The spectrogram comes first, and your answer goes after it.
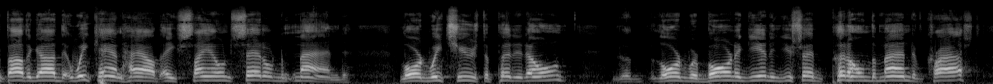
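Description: An informal sermon with personal stories and prayer comes from a high-pitched Southern US man in his fifties. Conversational and folksy, he keeps exclaiming praise and swings emphatically between quiet asides and loud statements.

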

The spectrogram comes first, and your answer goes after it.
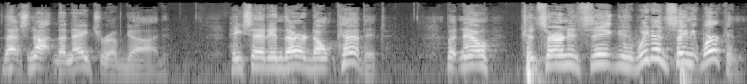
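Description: A man's voice: sits high, very animated, unhurried, a bit bright. A middle-aged man giving a fervent, folksy church testimony, peppering his talk with hallelujahs. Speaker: church speaker. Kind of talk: sermon testimony.

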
